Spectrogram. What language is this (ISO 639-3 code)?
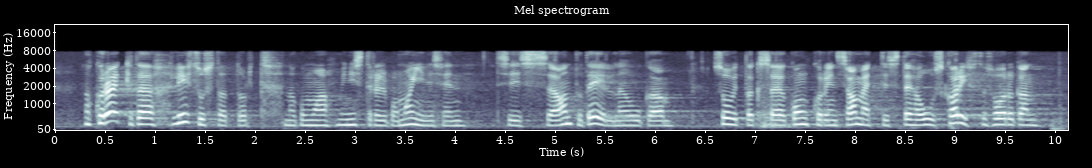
est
